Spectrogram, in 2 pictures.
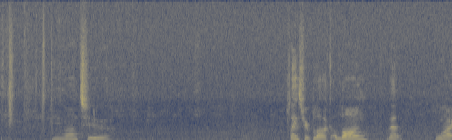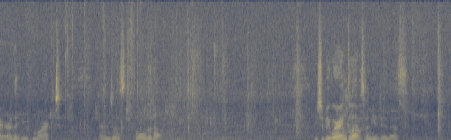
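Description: A woman speaks calmly nearby, in short phrases with pauses.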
